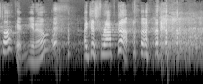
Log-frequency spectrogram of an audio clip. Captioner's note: laughter; laughs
